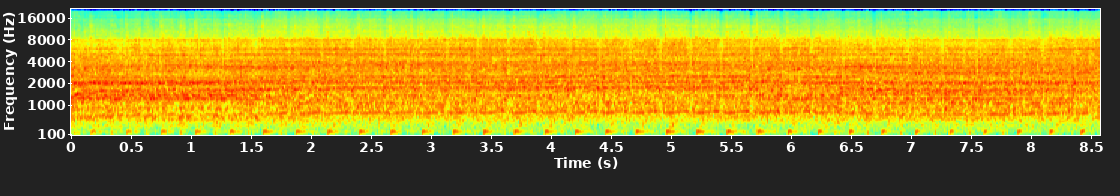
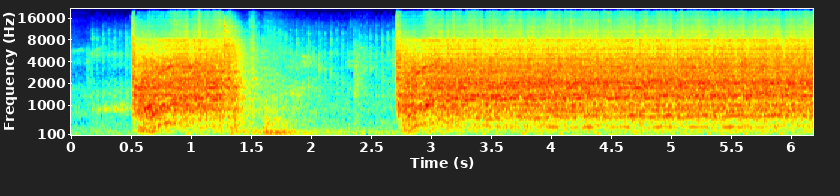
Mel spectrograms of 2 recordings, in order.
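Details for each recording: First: Half-scale NASCAR Mini Cup race car, first start attempt after fueling, carburetor not yet cleaned: even starter chugging at about four pulses a second with no firing. There is no spark because the on/off switch of the two-switch setup was wired wrong and left off. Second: Half-scale NASCAR Mini Cup race car starting after a new clutch and chain were fitted: a short crank catches, dies back, then fires into a very loud, raspy, steady run through an unmuffled straight pipe, sounding healthy.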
